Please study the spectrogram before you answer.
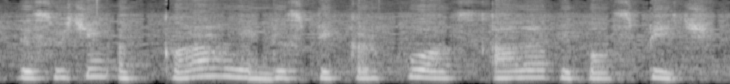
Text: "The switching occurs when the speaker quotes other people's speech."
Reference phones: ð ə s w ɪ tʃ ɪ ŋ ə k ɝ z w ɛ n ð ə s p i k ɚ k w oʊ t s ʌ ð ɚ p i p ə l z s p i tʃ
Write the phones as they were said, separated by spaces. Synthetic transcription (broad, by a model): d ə s w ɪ tʃ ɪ ŋ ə k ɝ w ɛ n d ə s p i k ɚ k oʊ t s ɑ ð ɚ p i p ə l s p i tʃ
